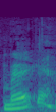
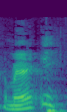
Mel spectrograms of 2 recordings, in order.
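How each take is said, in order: First: Said in the usual way. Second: America ending in a long "ee"; altered pronunciation. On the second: Shown as a demonstration. Same word repeated in altered pronunciation.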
